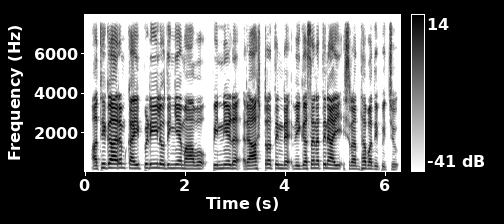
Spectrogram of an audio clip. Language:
Malayalam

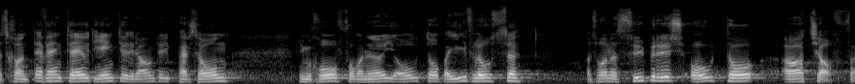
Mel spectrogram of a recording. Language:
Swiss German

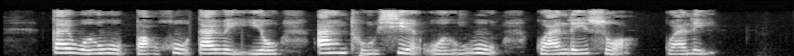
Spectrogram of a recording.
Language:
Chinese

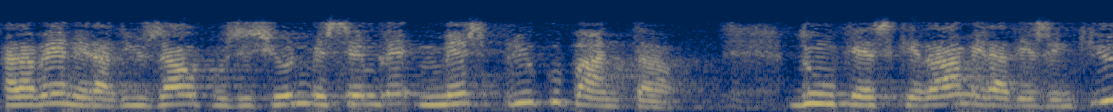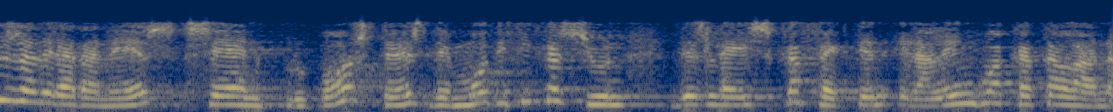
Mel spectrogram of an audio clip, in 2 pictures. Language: Catalan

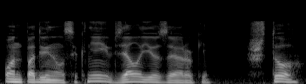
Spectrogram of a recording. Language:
Russian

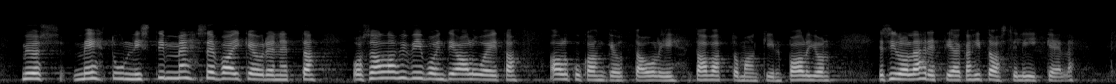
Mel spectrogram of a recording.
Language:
Finnish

